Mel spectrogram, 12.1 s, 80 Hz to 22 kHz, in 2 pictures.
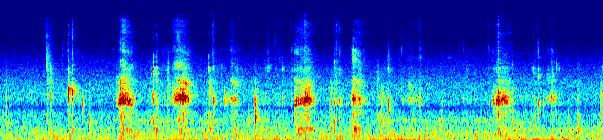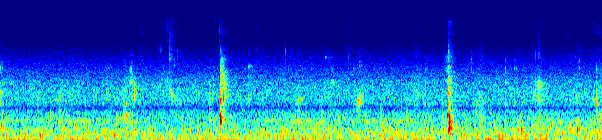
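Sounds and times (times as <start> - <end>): chewing crunchy cereal: 0.4 - 12.0.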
